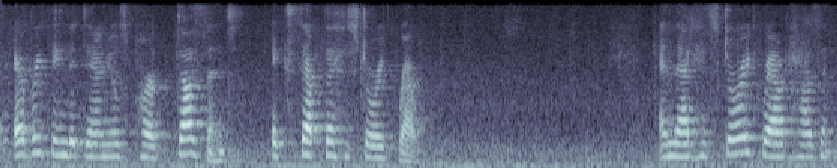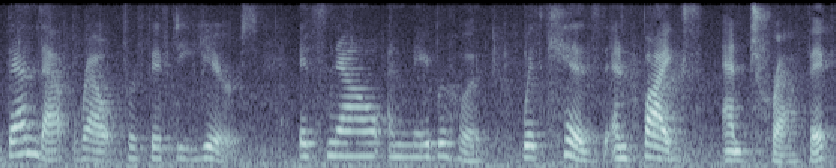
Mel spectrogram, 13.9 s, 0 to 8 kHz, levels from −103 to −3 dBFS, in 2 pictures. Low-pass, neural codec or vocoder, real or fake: 7.2 kHz; none; real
